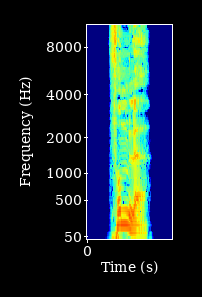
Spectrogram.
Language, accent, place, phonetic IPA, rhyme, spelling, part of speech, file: German, Germany, Berlin, [ˈfʊmlə], -ʊmlə, fummle, verb, De-fummle.ogg
- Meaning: inflection of fummeln: 1. first-person singular present 2. singular imperative 3. first/third-person singular subjunctive I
